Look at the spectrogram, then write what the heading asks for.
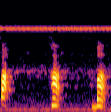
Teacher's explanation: तो आप खुद महसूस करेंगे कि हमारे दोनों ओठ आपस में चिपकते हैं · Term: ओष्ठ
